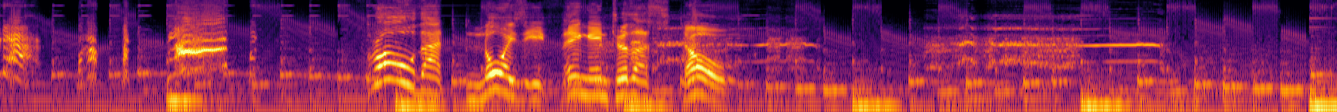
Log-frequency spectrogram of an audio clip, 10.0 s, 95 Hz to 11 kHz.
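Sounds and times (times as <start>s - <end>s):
light background music: 0.0s - 10.0s
cartoon rooster crowing: 4.6s - 6.2s, 6.9s - 8.8s.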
